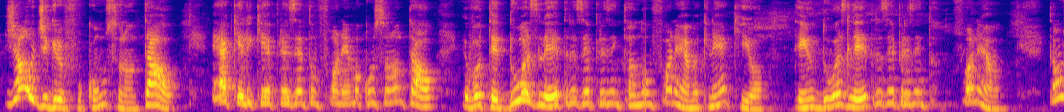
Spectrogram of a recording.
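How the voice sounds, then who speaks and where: A woman's voice: high-pitched, vocal fry. A woman teacher explains a lesson patiently and step by step, checking in often with her students. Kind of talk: recorded classroom lesson.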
